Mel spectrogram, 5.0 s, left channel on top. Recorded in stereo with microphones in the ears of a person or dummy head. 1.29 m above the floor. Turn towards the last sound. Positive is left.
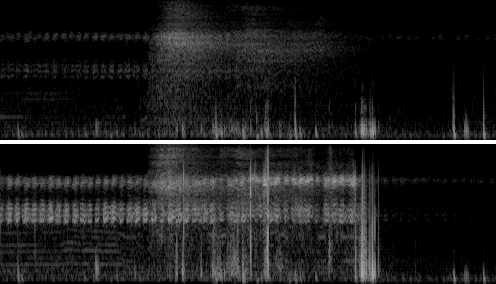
turn(degrees=-90)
